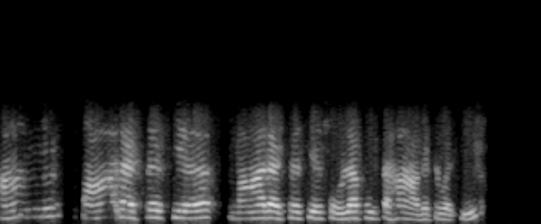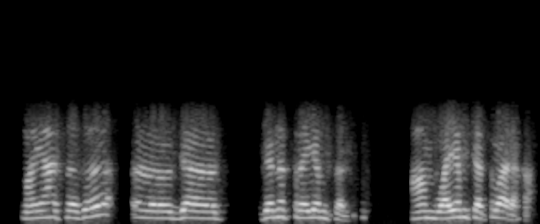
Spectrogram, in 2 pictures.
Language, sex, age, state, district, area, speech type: Sanskrit, female, 60+, Maharashtra, Mumbai City, urban, conversation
